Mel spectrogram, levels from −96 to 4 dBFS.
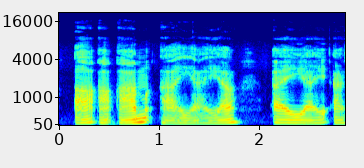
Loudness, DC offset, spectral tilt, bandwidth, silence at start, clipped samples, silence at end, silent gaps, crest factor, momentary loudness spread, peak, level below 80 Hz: -30 LUFS; under 0.1%; -5.5 dB/octave; 14 kHz; 0.15 s; under 0.1%; 0 s; none; 22 dB; 7 LU; -8 dBFS; -62 dBFS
